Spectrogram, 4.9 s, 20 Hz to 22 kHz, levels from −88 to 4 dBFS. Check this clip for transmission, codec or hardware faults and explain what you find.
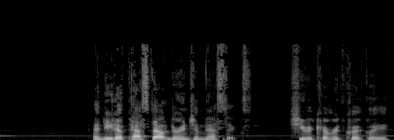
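No fault turns up anywhere in this speech recording. There is nothing here that needs explaining.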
